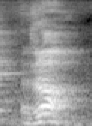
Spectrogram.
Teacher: પછી છે ર, જેનું ઉચ્ચારણ રેફ ધ્વનિ તરીકે પણ કહેવાય છે. જ્યારે બોલો ત્યારે જીભની બંને બાજુ તેનું કંપન થાય છે.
